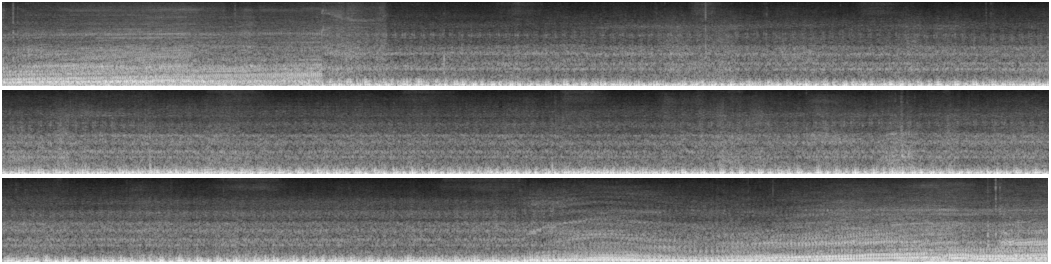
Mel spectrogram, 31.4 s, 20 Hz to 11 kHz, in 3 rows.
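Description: Kawasaki Z400 parallel-twin motorcycle engine heard from the rider's seat, revving up through the first few seconds, then running steadily. Near the end the revs drop and climb again as the bike slows and pulls away.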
